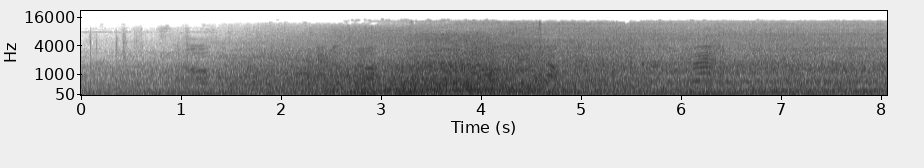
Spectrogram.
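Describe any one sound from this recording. A car engine approaches and rumbles close by.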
